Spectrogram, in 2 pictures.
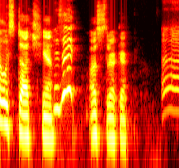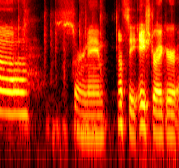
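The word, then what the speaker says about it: Oestreicher: c h e r a striker you put a pronunciation key next to this yeah it's a is in the letter a and then striker as in the cop the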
